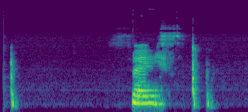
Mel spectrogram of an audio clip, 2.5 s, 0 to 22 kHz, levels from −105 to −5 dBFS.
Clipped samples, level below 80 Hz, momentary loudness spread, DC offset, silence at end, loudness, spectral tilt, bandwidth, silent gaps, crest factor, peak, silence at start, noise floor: under 0.1%; -72 dBFS; 16 LU; under 0.1%; 0.4 s; -23 LUFS; -5 dB/octave; 7.8 kHz; none; 22 dB; -6 dBFS; 0.1 s; -78 dBFS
